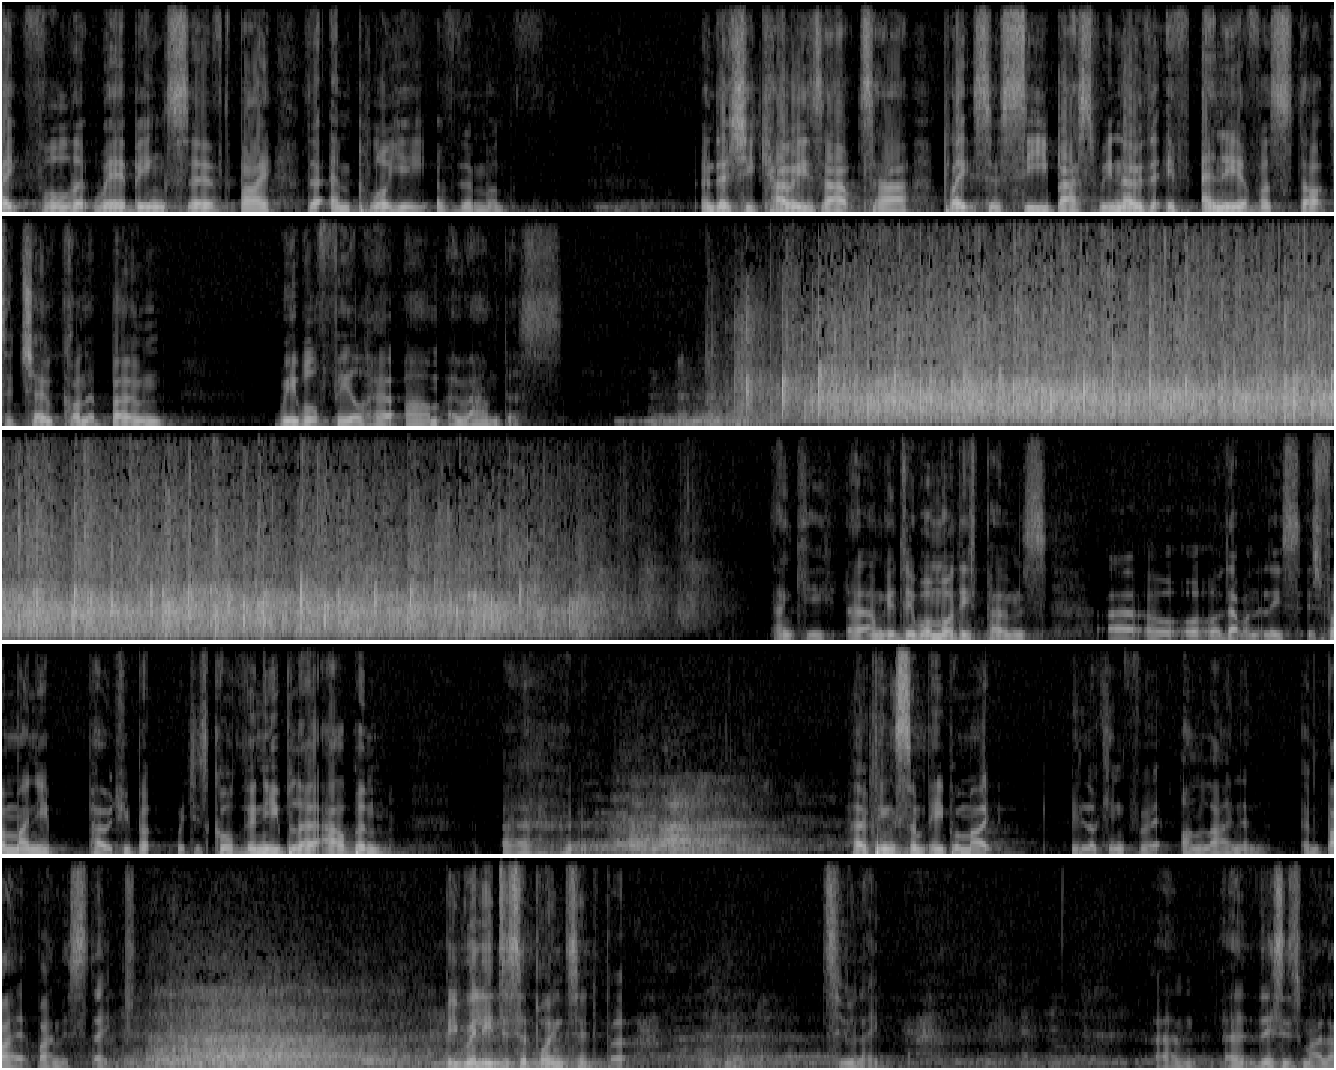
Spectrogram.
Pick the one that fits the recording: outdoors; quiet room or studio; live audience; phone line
live audience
